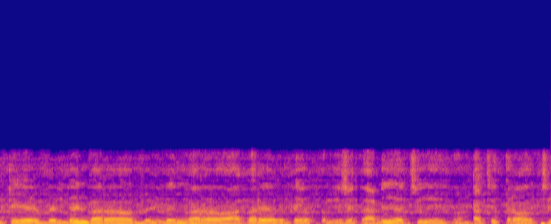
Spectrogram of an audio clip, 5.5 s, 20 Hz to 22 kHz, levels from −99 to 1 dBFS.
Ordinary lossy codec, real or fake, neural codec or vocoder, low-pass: none; fake; codec, 16 kHz, 4 kbps, FunCodec, trained on LibriTTS, 50 frames a second; 7.2 kHz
